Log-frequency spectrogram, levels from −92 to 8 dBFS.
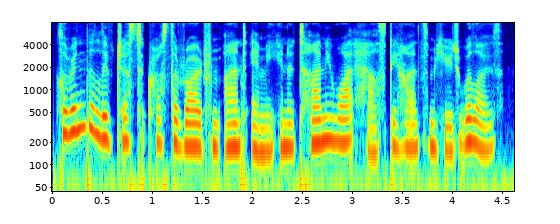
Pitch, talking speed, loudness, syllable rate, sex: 195 Hz, 235 wpm, -17 LUFS, 6.3 syllables/s, female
